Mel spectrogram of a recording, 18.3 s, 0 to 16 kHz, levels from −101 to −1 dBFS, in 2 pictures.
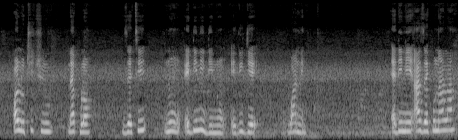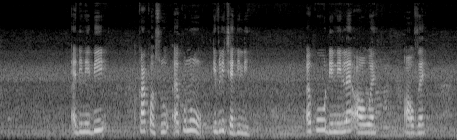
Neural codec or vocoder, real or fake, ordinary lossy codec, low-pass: none; real; MP3, 96 kbps; 14.4 kHz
